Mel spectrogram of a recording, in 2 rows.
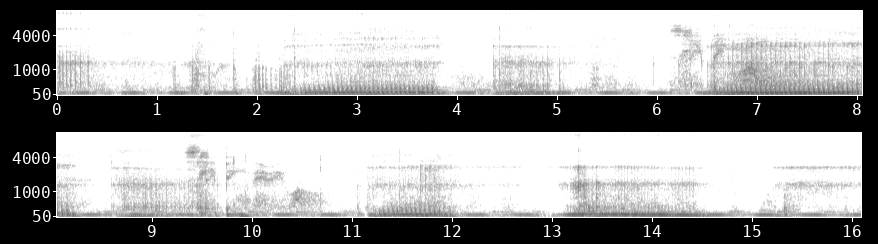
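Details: Adult snoring loudly during a road trip in South Africa: deep, rumbling snores about 13 a minute through room noise, with quieter breathing between them; loud snoring.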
